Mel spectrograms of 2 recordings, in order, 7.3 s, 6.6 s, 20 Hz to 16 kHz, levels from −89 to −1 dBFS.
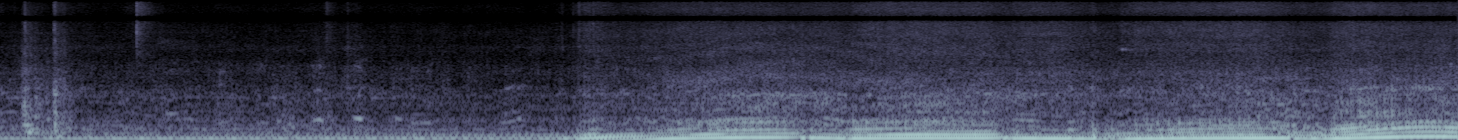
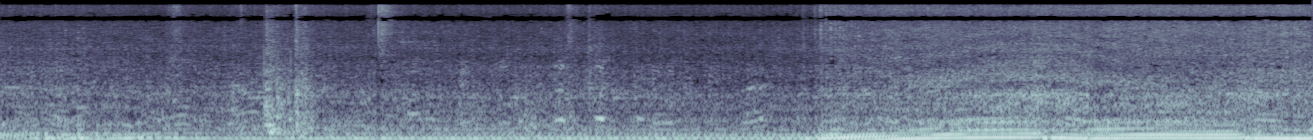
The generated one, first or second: first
